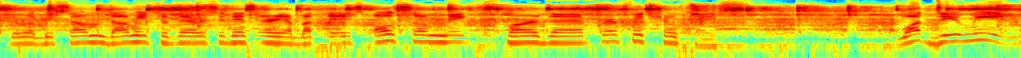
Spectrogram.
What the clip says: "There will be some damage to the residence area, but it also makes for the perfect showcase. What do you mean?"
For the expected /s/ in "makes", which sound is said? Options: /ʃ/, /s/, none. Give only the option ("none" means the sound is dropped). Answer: none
